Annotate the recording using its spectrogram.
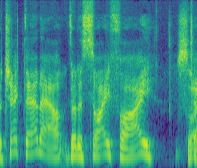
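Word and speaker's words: Syfy: Go to Sci-Fi. Is that how you Sci-Fi?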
